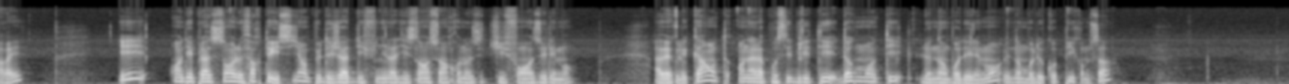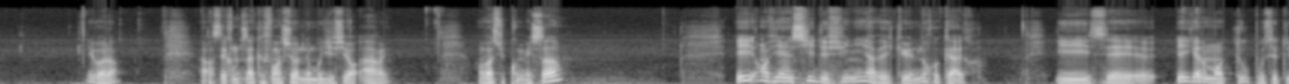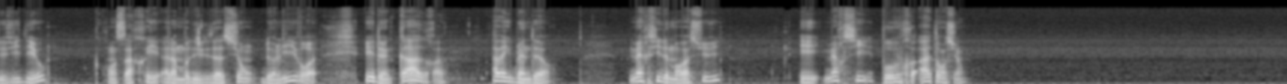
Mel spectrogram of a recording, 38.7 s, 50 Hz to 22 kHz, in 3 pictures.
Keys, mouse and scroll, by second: 2.2-5.3 drag, 7.3 click, 8.0 scroll down 3, 8.4 ctrl+scroll up 3, 8.8-10.0 middle drag, 10.0 click, 10.9-11.7 scroll down 4, 11.7 ctrl+scroll up 2, 12.1-12.7 scroll down 4, 12.7-13.2 scroll up 6, 13.7-14.1 ctrl+scroll down 3, 14.1 middle click, 14.7-15.5 scroll up 3, 17.1 click, 17.5-18.8 ctrl+scroll down 3, 18.8 Delete, 19.5-20.6 middle drag, 20.6-21.2 scroll down 5, 21.2-21.8 middle drag, 21.8-22.1 ctrl+scroll down 1, 22.1 scroll up 2, 23.0 scroll down 4, 24.6 click, 26.3-26.7 scroll down 1, 26.7-27.8 middle drag, 27.8-28.5 scroll down 2, 28.5 middle click, 29.3-31.5 scroll up 1.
